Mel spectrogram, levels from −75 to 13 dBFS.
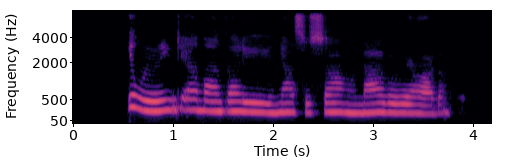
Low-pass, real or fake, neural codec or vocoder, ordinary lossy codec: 7.2 kHz; fake; codec, 16 kHz, 0.5 kbps, FunCodec, trained on Chinese and English, 25 frames a second; none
